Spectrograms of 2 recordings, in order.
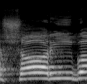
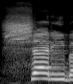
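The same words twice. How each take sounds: First: शरीब dragged out as "shaa-ree-baa"; wrong-example long "shaa-ree-baa" for शरीब; over-long vowels. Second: शरीब as a quick "sha-ri-ba"; short vowels. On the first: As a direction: stretch every vowel of शरीब. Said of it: "शरीब भी नहीं पढ़ेंगे". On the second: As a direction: keep all three syllables of शरीब short. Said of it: "इसको सही तरीका पे पढ़ेंगे". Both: Shown as a demonstration.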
